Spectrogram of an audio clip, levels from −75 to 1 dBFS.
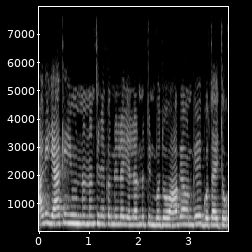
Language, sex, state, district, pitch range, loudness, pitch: Kannada, female, Karnataka, Chamarajanagar, 250-285 Hz, -17 LUFS, 270 Hz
